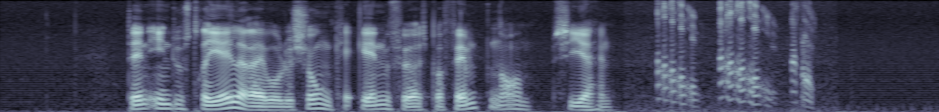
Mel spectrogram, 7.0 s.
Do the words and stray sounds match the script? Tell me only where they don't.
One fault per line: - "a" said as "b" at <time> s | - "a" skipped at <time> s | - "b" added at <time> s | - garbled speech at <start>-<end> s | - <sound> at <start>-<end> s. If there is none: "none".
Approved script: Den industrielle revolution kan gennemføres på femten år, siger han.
- chirp at 4.9-6.2 s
